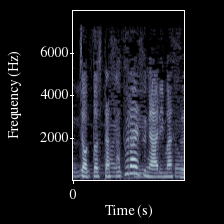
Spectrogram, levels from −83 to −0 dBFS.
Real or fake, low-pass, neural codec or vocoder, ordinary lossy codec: real; 7.2 kHz; none; none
